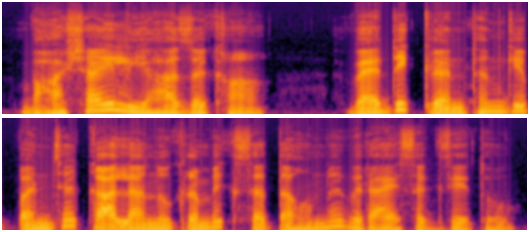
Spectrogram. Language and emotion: Sindhi, neutral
